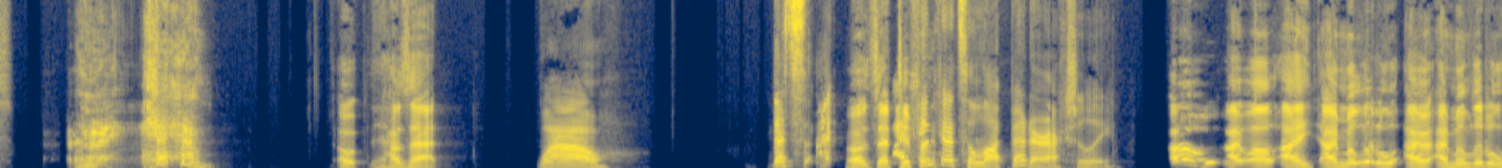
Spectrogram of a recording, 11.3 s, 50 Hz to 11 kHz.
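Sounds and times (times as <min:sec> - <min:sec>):
person clearing throat: 0:00.5 - 0:01.6, 0:08.8 - 0:09.0
speech: 0:00.5 - 0:01.7, 0:02.5 - 0:03.4, 0:04.0 - 0:04.6, 0:05.8 - 0:11.2.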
